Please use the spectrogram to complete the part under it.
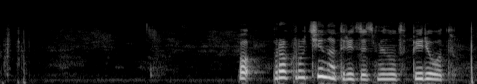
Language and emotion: Russian, neutral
